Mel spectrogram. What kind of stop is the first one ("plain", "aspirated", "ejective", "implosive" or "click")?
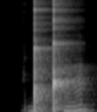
click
